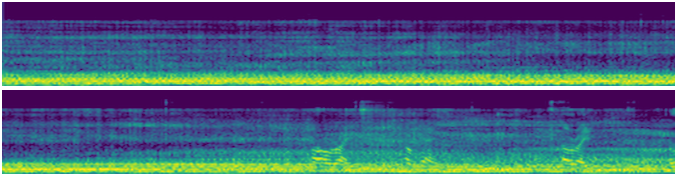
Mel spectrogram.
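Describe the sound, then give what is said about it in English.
Several motorboats pass by, their engines a loud, steady low drone that holds throughout, with a few brief higher chirps near the end. “there's another boat passing by. No, two more, hold on. Some boats passing by.”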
